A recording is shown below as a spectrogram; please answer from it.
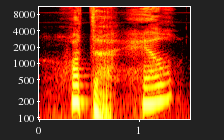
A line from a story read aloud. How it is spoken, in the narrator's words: muttered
